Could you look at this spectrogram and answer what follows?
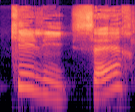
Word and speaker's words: chélicères: Ce sont les chélicères. Et ça s'écrit ch. Ça s'écrit CH, mais on dit les chélicères.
